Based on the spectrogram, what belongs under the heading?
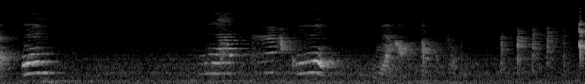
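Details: Pet parrot indoors, having spotted a cat outside the window, chatters in a broken sequence of speech-like syllables, short clicks and a few brief whistled notes over about six seconds.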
